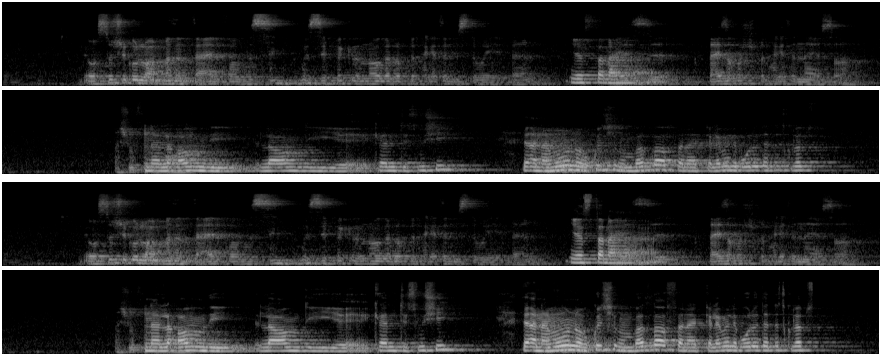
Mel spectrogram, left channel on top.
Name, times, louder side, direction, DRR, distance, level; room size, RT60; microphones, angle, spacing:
voice 1, 0.8-5.4 6.0-6.7 7.1-8.6 9.9-10.6 14.2-14.5, equal, 20° left, 1 dB, 2.2 m, -37 dB
voice 2, 5.6-6.4 10.2-13.2 13.8-16.9, right 3 dB, 50° right, 9 dB, 0.8 m, -26 dB
18.0 x 7.4 x 8.6 m, 1.2 s
head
